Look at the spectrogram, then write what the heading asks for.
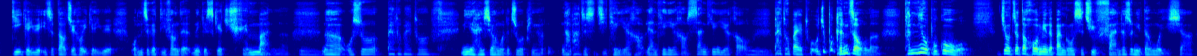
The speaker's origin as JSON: {"language": "Chinese", "country": "Taiwan", "first_language": "Amis", "second_language": "Chinese", "moved": "yes", "said": "母语啊，我听的能力百分之九十五以上啊。我可以直接现场每翻中， 就阿美族"}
